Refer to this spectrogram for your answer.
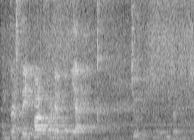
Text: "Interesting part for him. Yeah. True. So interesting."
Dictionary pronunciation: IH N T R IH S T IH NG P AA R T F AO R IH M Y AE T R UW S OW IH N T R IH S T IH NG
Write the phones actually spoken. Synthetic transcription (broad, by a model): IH N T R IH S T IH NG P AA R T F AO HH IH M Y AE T UW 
